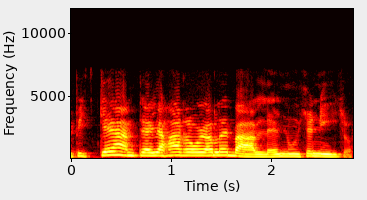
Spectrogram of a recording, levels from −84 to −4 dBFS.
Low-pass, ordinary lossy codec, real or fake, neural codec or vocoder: 7.2 kHz; none; real; none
